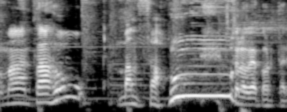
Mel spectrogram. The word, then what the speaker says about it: Manzajú: Manzahu. Manzahu. Que tiene ese acento en las tres, ¿no? Manzahu.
